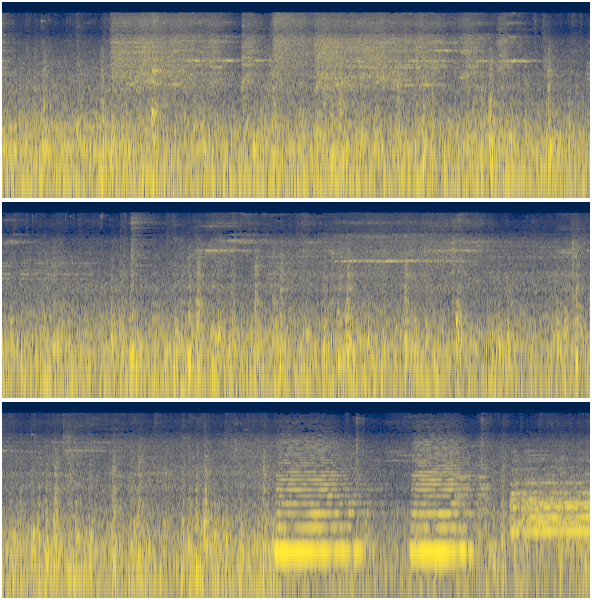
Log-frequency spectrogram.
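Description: Passenger train coaches rolling slowly through a station yard, wheels rumbling and clacking with faint squeals on the rails. Near the end a train horn sounds two long blasts.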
